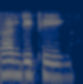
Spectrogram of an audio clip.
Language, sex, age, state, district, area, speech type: Punjabi, male, 18-30, Punjab, Tarn Taran, rural, conversation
